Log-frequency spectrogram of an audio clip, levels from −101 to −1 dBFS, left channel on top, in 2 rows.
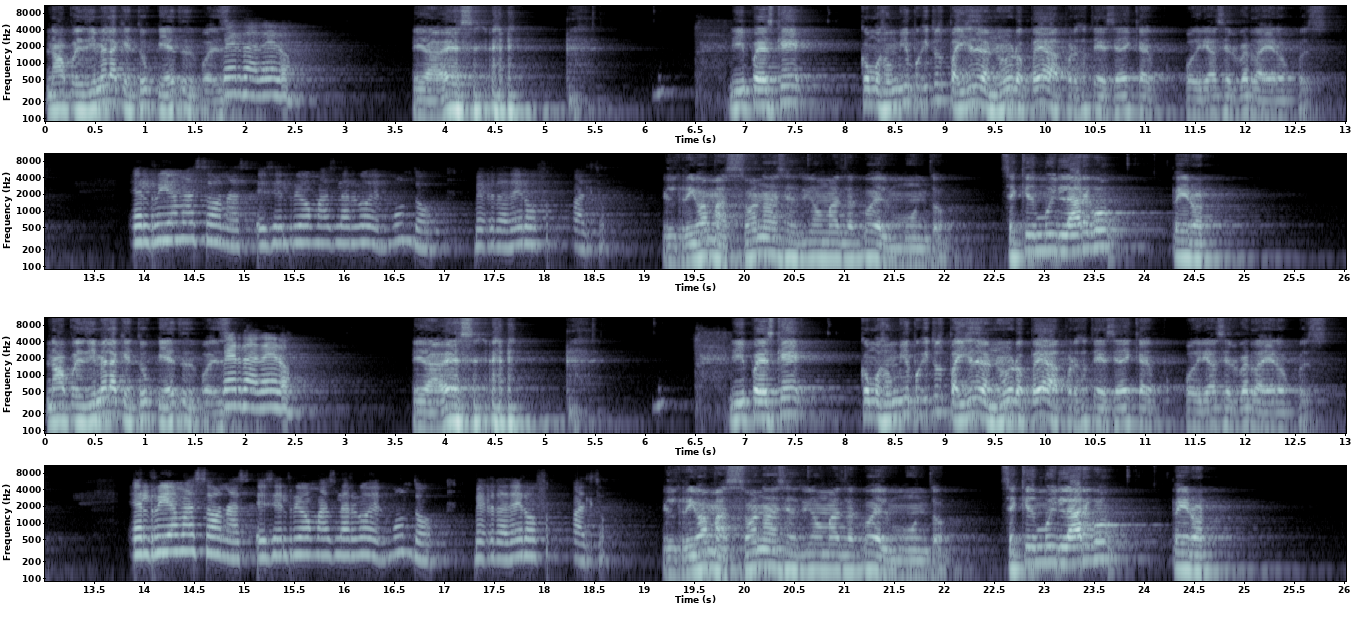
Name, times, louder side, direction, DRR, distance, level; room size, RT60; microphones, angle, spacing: voice 1, 0.0-1.8 3.7-4.7 5.2-5.5 6.8-7.6 8.2-11.1 11.4-12.8 19.2-22.0 22.6-23.7 24.3-24.6, right 2 dB, 10° right, 3 dB, 0.7 m, -30 dB
voice 2, 1.8-2.5 6.1-6.2 6.5-6.8 13.9-16.9 17.3-18.0 18.3-18.5, right 4 dB, 50° right, 9 dB, 0.6 m, -33 dB
14.0 x 11.0 x 8.9 m, 1.3 s
head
